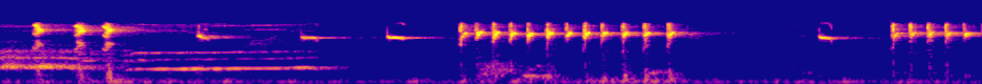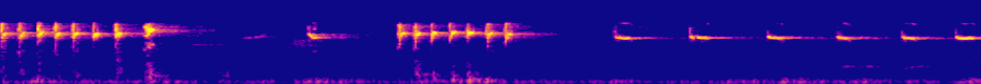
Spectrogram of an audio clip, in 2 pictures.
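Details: White-rumped shama, known locally as konin, singing a chatty song full of mimicked phrases: bursts of rapid high buzzy rattles alternate with low clear whistles and strings of short repeated chip notes, in an otherwise quiet background.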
